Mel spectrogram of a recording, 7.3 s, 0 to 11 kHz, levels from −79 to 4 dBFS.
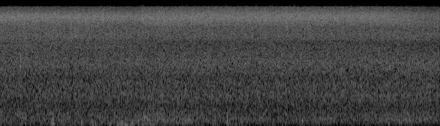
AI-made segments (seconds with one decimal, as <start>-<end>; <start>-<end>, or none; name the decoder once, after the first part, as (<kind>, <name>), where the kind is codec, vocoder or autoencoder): none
